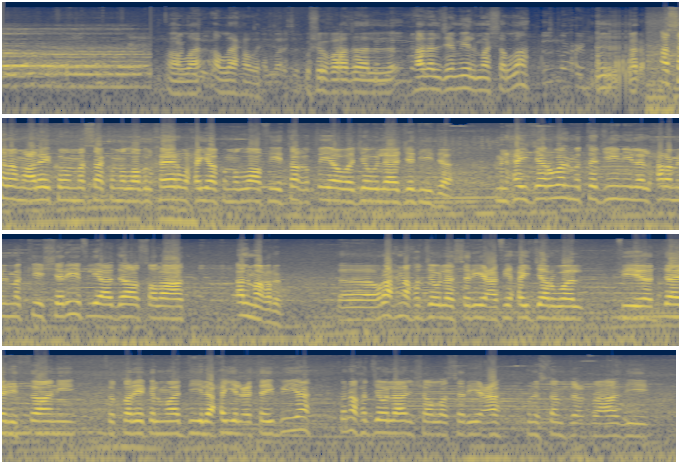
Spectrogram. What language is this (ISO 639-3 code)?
ara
